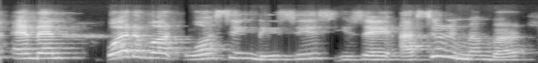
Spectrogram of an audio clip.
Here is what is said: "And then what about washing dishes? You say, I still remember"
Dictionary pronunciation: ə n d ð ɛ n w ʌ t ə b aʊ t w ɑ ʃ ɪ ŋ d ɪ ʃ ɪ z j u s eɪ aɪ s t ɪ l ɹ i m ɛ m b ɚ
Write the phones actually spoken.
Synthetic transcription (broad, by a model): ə n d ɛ n w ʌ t ə b aʊ t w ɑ s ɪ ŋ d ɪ s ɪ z j u s eɪ aɪ s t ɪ l ɹ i m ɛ m b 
